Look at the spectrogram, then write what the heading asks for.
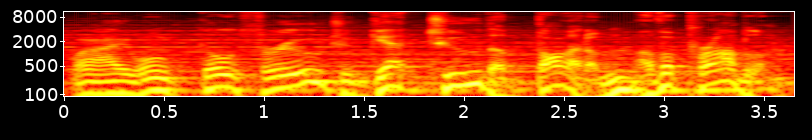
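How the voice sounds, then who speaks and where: A man's voice: mid-range voice, sing-song, normal speed. A man playing a steadfast, wry, confident superhero in a comic book audio drama. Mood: determined. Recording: music under the voice.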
